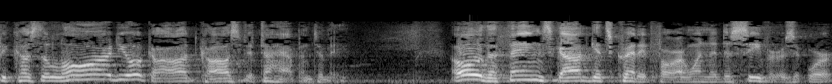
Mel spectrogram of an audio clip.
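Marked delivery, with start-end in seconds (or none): 0.0-3.4 heavily put-on pious, spiritual, reverent voice. Retelling how Jacob answered Isaac's question, in Jacob's put-on spiritual voice. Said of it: "Jacob puts on his spiritual voice".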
